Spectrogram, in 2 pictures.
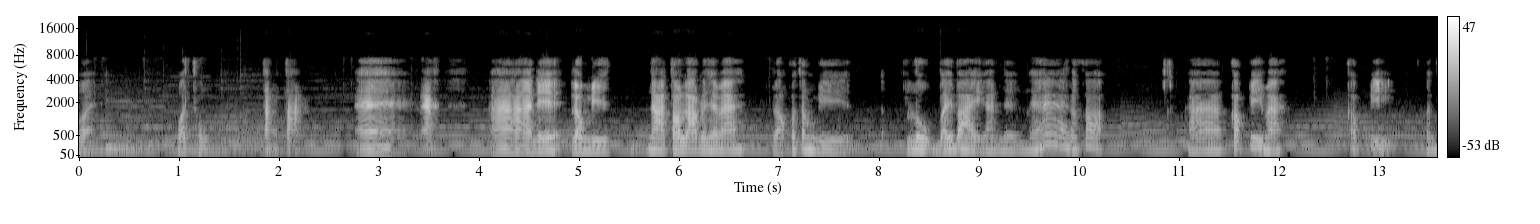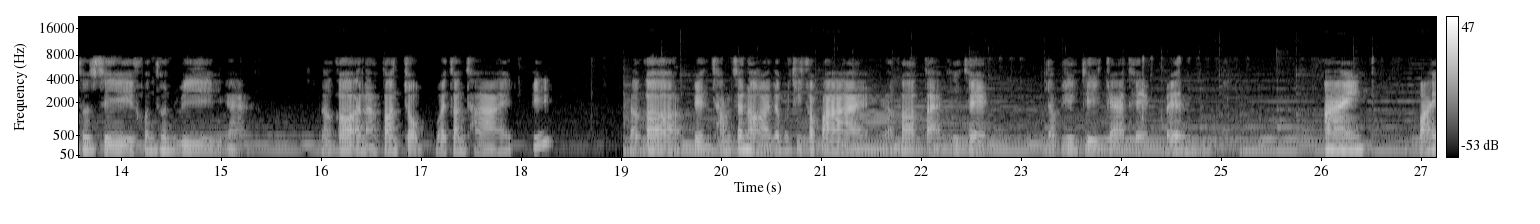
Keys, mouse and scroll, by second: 0.1 click, 0.6 click, 1.0 click, 2.6 click, 3.2 click, 4.9 click, 6.8 click, 12.3 click, 14.1 click, 16.3-17.9 drag, 18.6 click, 19.3 click, 19.9 click, 20.1 click, 21.7 click, 22.6 click, 22.8 click.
